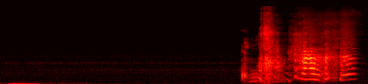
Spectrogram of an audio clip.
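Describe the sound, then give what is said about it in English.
A sneeze bursts out after a long near-silent stretch, loud and voiced, with a sharp breathy attack that trails off over a second or so. “Apologies for the sneezing”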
